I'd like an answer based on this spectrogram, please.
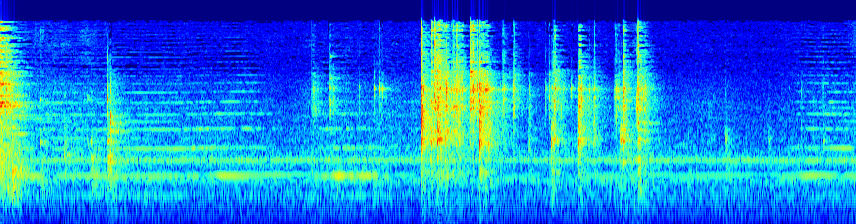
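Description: A wooden piece knocked down onto a workbench, then a quick run of metal clicks and clacks about four to six and a half seconds in as a steel F-clamp is slid into place and its handle screwed tight against the wood.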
